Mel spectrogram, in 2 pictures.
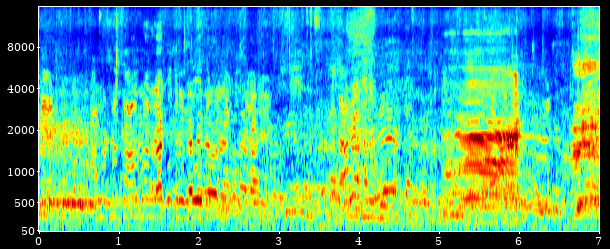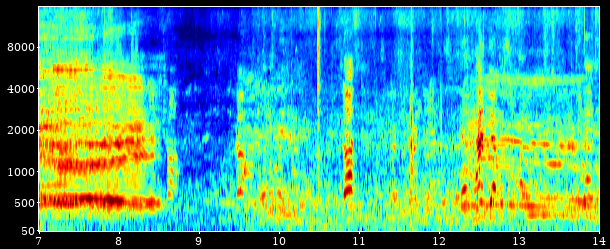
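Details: Cows with calves, Sahiwal breed, at the twice-weekly Raniganj cattle market, Dinajpur, Bangladesh, Thursday: loud, long bellowing moos in the middle, one after another, with a steady background of market crowd and voices.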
